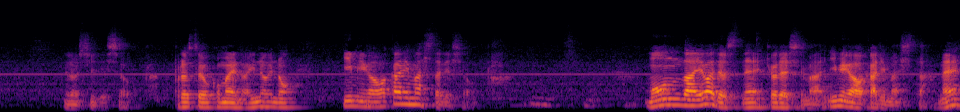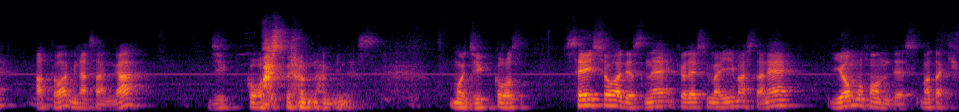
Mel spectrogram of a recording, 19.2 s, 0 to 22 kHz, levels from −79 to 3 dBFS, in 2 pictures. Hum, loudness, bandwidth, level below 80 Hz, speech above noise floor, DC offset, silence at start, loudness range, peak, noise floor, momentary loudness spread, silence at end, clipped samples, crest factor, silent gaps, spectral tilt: none; -24 LUFS; 14 kHz; -74 dBFS; 25 dB; under 0.1%; 0.65 s; 8 LU; -2 dBFS; -50 dBFS; 22 LU; 0 s; under 0.1%; 24 dB; none; -5 dB/octave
